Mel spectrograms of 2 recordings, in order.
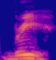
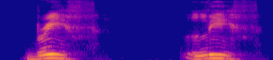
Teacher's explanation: The teeth touch the lip momentarily. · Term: F sound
